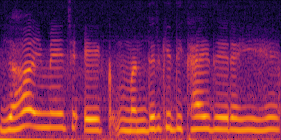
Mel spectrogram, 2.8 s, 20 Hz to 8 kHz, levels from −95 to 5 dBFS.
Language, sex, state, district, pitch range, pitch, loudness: Hindi, female, Bihar, Saran, 240-285 Hz, 255 Hz, -18 LUFS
